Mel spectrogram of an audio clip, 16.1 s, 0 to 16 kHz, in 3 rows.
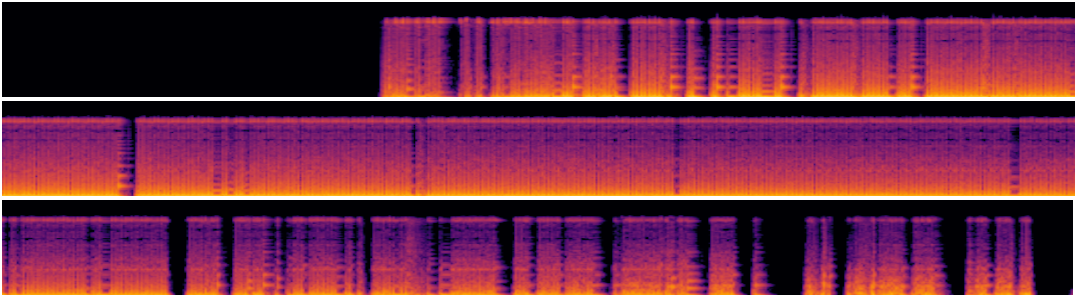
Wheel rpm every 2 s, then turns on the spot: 0, 0, 0, 0, 0, 0, 0, 0.
none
